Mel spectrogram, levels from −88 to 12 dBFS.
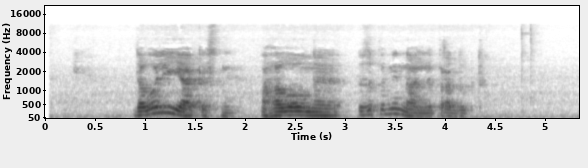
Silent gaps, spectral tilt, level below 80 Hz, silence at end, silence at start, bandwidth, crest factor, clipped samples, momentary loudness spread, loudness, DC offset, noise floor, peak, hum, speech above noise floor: none; -8.5 dB/octave; -46 dBFS; 1 s; 0.9 s; 11 kHz; 18 dB; under 0.1%; 14 LU; -19 LUFS; under 0.1%; -50 dBFS; -2 dBFS; none; 32 dB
